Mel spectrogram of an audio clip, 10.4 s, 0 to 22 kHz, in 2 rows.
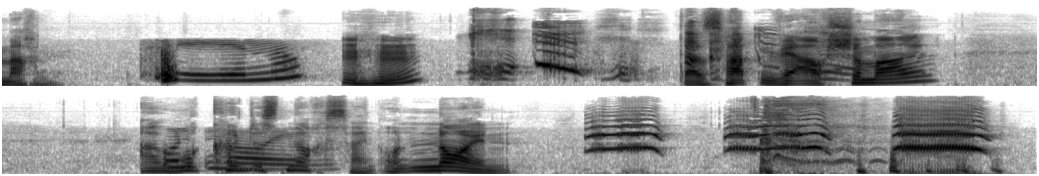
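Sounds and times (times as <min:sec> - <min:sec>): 
speech: 0:00.0 - 0:00.4, 0:01.2 - 0:02.6, 0:03.4 - 0:04.8, 0:05.9 - 0:07.8, 0:09.0 - 0:09.8
monkey screeching as a sound effect in a matching memory game: 0:08.1 - 0:10.2.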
